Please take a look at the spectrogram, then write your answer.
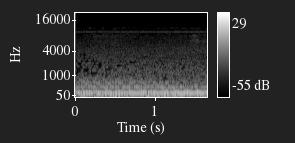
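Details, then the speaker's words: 2008 Hyundai Santa Fe, front passenger wheel bearing worn: steady low droning hum and grinding under way over road rumble, car vibrating noticeably before replacement. "e front wheel bearing replacement a brand new one here product code in case you need car is standing right here the front passenger one is making a massive grinding nice"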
